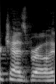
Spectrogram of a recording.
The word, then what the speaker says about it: Chesebro: So according to the Washington Post and Airmail, it is pronounced Chesebro, but his nickname in college or law school, I'm not sure which, was the Cheese. So you would be justified in thinking it was Chesebro.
